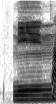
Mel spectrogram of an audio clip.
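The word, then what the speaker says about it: 닌 (您): 닌.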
